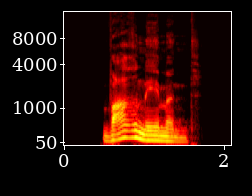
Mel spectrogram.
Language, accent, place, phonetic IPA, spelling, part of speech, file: German, Germany, Berlin, [ˈvaːɐ̯ˌneːmənt], wahrnehmend, verb, De-wahrnehmend.ogg
- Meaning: present participle of wahrnehmen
